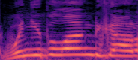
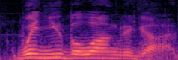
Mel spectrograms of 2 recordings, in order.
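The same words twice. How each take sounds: First: Belong said higher, with a falling tune; stress on belong. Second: Said in the usual way. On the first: Shown as a demonstration. Preacher to congregation, repeating the line with belong lifted higher. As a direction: lift the word belong above the rest. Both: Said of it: "repeats phrase for emphasis".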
